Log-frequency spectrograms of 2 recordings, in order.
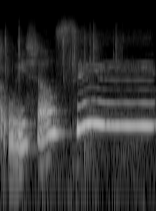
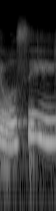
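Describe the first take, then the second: First: Very slow and much higher, hammed-up suspense; mock-ominous tease. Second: Said in the usual way. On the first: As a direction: stretch it out like a playful cliffhanger. Teasing about his acting.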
